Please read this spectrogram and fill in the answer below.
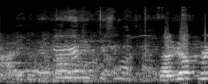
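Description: Speech: an actor's spoken stage dialogue, picked up by the stage microphones.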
